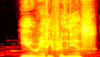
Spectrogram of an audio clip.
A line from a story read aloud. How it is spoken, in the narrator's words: Connie whispered to Bill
